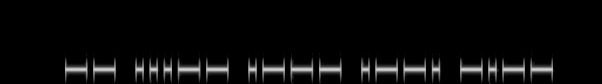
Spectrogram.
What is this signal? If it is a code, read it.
Morse code, heard as a keyed tone, about 17 wpm, 700 Hz. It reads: M3JPY
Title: DXCC-100 Call Signs - 5 Characters - Repeated 3x - 17wpm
